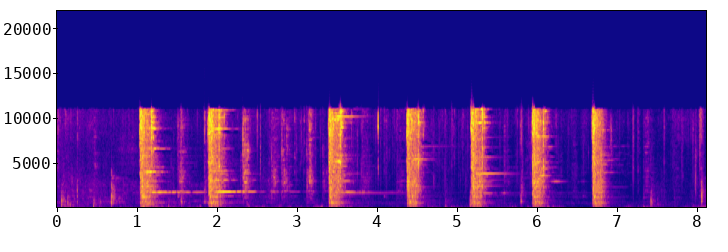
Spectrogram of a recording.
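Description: Seven gunshots fired at a steady pace, roughly one every 0.8 seconds, each followed by the ring of a struck steel target.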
